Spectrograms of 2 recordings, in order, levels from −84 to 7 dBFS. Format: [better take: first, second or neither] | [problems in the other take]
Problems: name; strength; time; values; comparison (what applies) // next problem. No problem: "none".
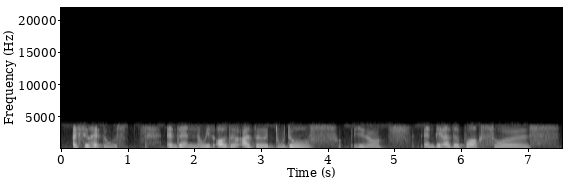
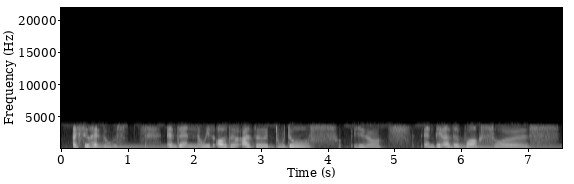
first | background sound (Acoustic guitar); 14 dB below the speech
